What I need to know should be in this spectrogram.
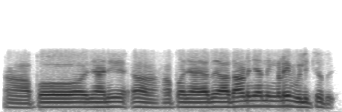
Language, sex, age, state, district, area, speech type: Malayalam, male, 30-45, Kerala, Kozhikode, urban, conversation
